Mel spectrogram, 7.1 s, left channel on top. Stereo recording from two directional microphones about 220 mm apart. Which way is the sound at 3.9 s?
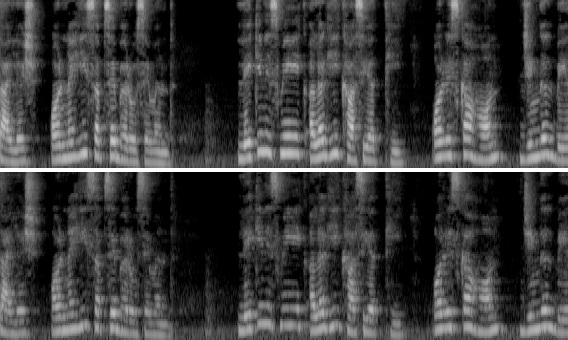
45° left (ahead or behind).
